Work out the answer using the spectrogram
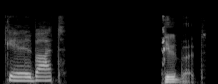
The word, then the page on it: Gilbert: German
